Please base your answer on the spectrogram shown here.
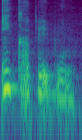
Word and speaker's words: incapable: The incapable will be stressed on CA, while interminable will be stressed on TER.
